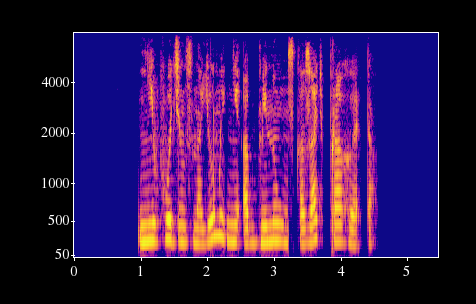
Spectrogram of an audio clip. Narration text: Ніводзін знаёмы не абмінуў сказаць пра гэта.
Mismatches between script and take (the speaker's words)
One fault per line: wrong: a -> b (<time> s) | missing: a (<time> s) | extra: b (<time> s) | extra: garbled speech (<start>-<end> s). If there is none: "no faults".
no faults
